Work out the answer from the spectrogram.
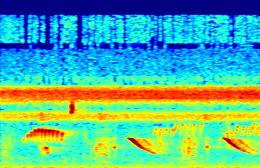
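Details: Golden-fronted Woodpecker at Hill Bank Field Station, a male working on possible nesting holes later joined by the female, gives a quick stuttering run of high notes, then two sharp descending slurred calls, over a steady high insect drone.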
